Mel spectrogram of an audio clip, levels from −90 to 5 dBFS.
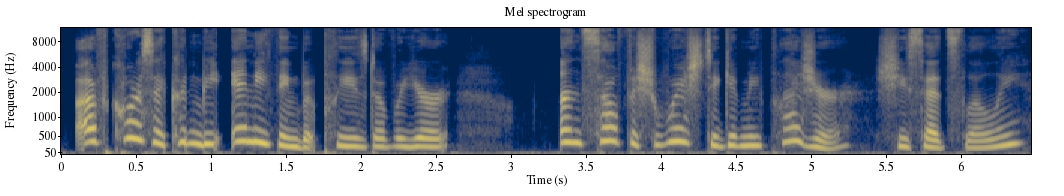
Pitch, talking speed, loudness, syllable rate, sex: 265 Hz, 175 wpm, -17 LUFS, 5.4 syllables/s, female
